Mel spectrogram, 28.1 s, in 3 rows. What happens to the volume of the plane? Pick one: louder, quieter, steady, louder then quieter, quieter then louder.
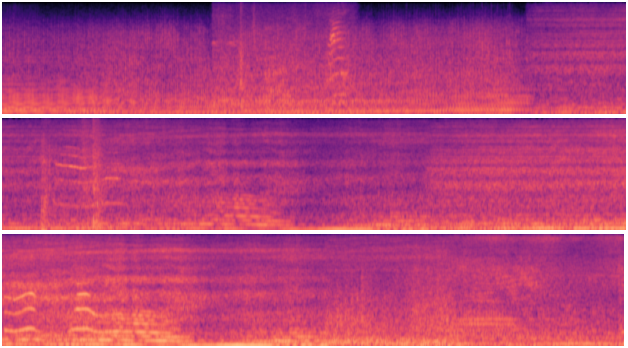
louder.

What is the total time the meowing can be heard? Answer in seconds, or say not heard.
5 s.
